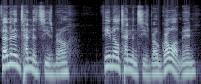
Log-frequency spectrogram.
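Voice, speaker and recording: A man's voice: mid-range voice, animated, moderate pace, no echo, clean studio sound. Blunt young man chatting on a livestream. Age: 20s. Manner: blunt, teasing, reads chat aloud. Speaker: livestream trading host. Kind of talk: casual livestream chat.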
